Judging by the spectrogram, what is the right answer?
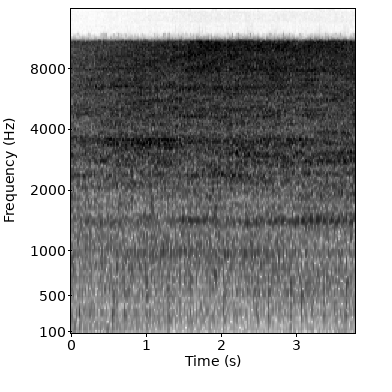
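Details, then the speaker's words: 2000 Chrysler 300M heard under the hood at idle: harsh, irregular knocking about three to four a second over a loud hissy idle. The car shakes, fuel trims run negative, and the cause is not yet found. "It's not a good sound. It's not a good sound at all."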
